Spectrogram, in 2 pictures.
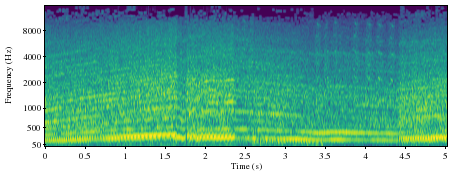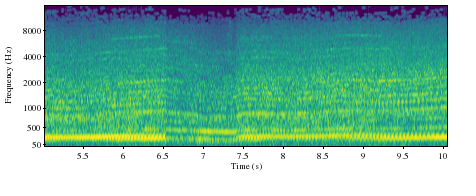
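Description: A racing car engine roars loudly, revving up and dropping as the gears shift.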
